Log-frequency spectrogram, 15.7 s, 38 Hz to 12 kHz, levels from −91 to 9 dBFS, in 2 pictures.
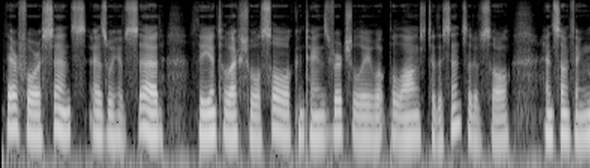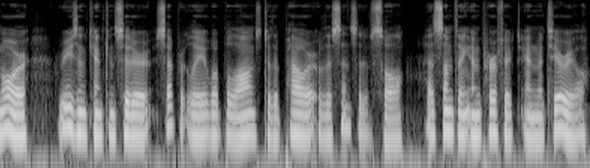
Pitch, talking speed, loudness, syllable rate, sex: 120 Hz, 145 wpm, -17 LUFS, 5.2 syllables/s, male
